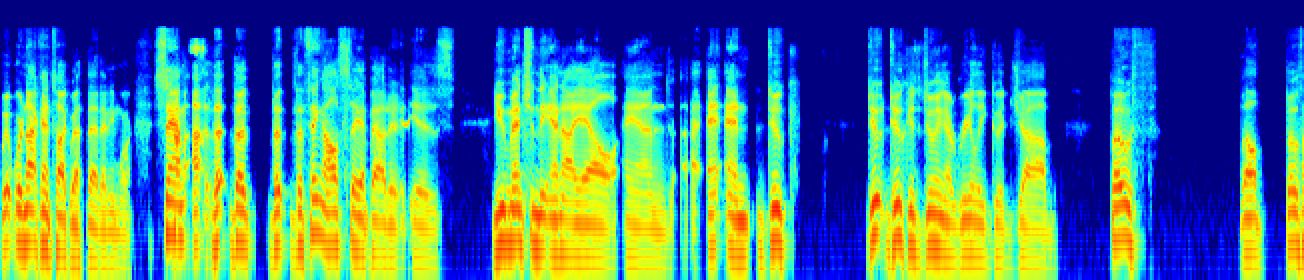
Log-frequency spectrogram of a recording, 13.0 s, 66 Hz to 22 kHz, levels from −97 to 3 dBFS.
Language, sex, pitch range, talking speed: English, male, 105-130 Hz, 160 wpm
